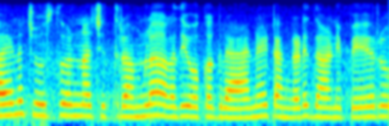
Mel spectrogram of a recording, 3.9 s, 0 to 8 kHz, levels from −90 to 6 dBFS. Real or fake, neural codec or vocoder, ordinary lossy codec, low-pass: real; none; none; 7.2 kHz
